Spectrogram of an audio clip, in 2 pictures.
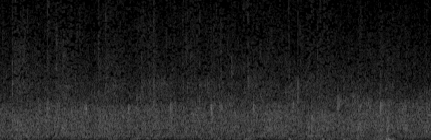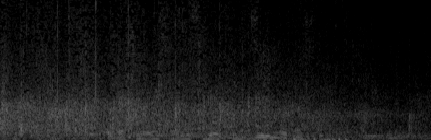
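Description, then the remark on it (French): An audience at the Utopiales festival applauds steadily for the young readers' jury of a literary prize called on stage, a dense, sustained wash of clapping that holds level for several seconds, then gradually tapers off toward the end. “Vous pouvez les applaudir, ils ont vraiment beaucoup lu, beaucoup bossé.”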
